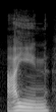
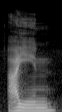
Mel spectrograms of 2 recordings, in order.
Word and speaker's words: ayin: Ayin. Like aleph, ayin is silent in standard and modern pronunciation.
